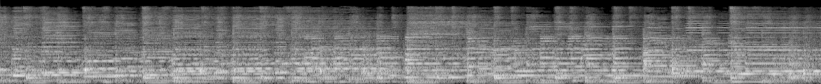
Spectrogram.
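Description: Live Latin dance band playing an instrumental passage: congas, drum kit and hand percussion over a steady, repeating bass line, with keyboard, electric guitar and saxophone.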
